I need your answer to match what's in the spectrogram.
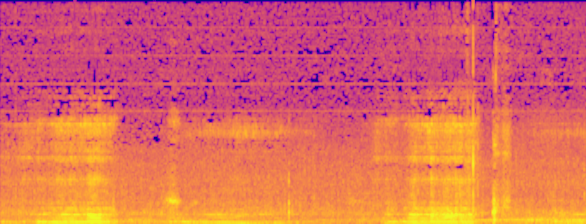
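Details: Two drawn-out, wavering nasal snores with a whistling tone and quiet between; snoring.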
